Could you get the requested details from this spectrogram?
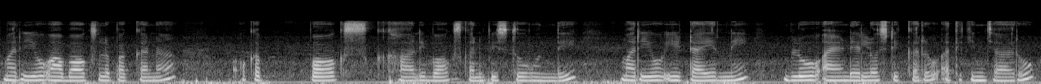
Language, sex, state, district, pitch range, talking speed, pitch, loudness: Telugu, female, Telangana, Mahabubabad, 165-190 Hz, 110 wpm, 180 Hz, -15 LUFS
